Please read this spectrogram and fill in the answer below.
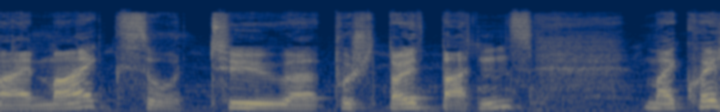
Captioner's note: speaking French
